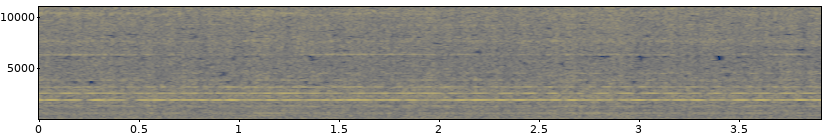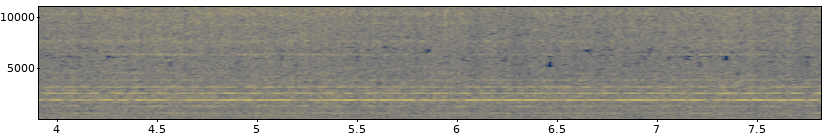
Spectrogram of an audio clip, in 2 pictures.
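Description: Airbus A380's four jet engines on landing approach: a steady rumble with a constant high whine over it.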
